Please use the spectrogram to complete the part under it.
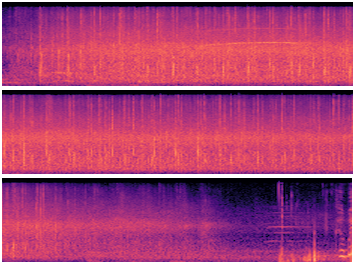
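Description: Sustained audience applause at a university social work spring commencement ceremony, a dense wash of clapping from a large crowd that holds steady for about twelve seconds, then fades out as a voice begins to speak.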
